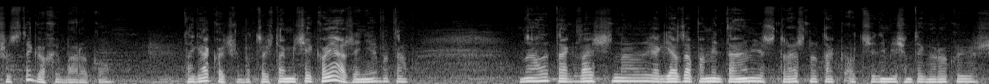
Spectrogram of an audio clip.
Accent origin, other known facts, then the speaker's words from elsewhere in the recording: Piła, Greater Poland Voivodeship, Poland; born there; ja jestem urodzony w Pile.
